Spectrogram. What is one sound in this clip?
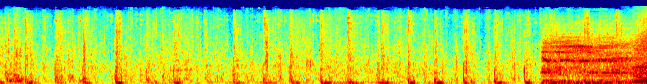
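Heavy footsteps run quickly over hard ground.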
